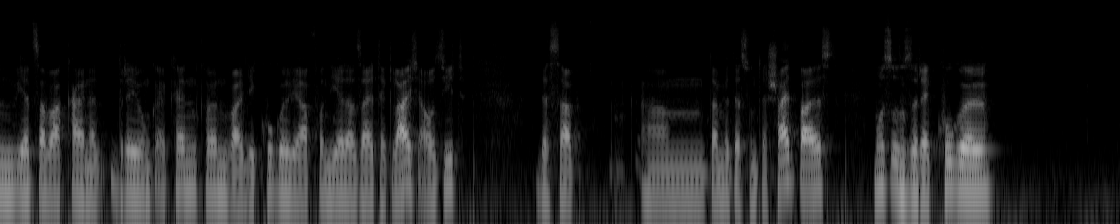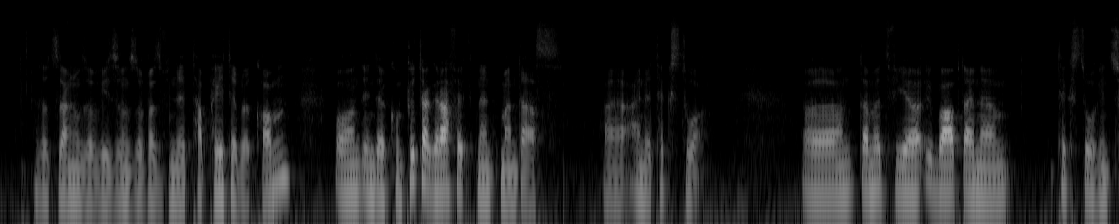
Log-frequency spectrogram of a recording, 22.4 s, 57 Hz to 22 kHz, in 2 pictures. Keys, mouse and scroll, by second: 3.7-5.6 middle drag, 17.1-17.5 scroll down 2.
